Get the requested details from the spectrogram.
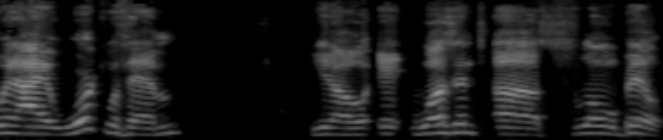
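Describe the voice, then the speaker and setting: A loud man's voice, fairly high in pitch and bright and sharp in tone, at a very slow pace with a dry, close sound and no echo. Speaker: spiritual practitioner guest. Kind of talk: casual livestream chat. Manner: animated.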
